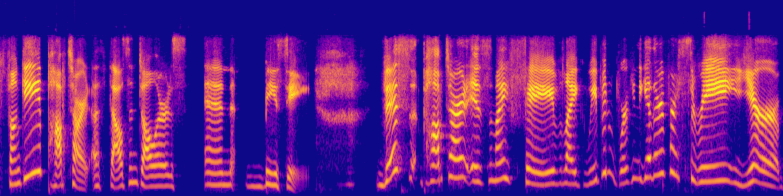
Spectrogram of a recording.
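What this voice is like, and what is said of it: Exaggerated teenage girl voice. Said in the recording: “she requests that I read it in my teenage voice.”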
